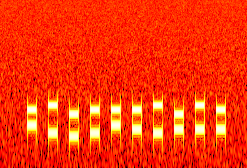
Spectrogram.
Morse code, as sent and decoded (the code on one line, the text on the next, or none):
none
